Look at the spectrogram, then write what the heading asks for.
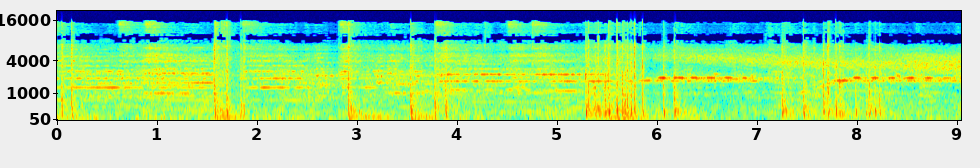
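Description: Aerial fireworks bursting in a run of sharp bangs, with a dense cluster of bangs about five to six seconds in and another near the end, over the show's music.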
